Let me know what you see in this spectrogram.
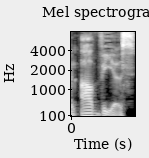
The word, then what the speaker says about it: obvious: B 基本上在嗯在在念的时候是不会把它念的那么清楚，基本上是不发音的啦，要不然这个字会变得非常的难念。就是口语基本上就只念 obvious 就好了。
